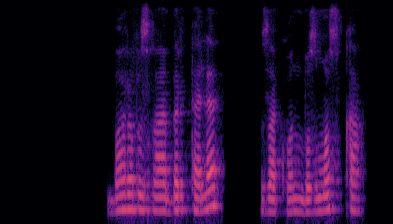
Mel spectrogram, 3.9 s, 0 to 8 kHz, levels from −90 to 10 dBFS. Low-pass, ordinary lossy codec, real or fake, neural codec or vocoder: 7.2 kHz; Opus, 16 kbps; real; none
